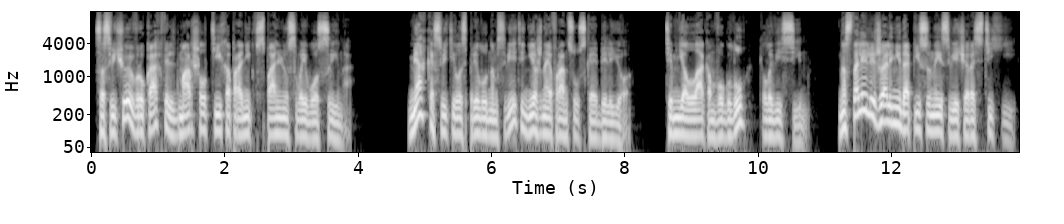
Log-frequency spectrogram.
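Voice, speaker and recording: A man reading a historical novel aloud as an audiobook narrator, in an expressive, theatrical way. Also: sits low, moderate pace, no echo, clean studio sound.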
